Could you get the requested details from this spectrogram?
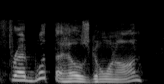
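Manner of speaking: ordinary talk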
